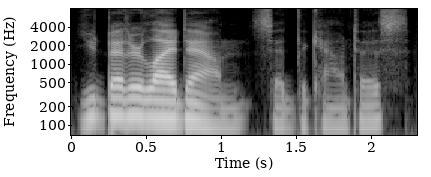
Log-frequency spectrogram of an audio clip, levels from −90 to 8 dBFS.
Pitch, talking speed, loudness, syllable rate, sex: 110 Hz, 180 wpm, -15 LUFS, 4.1 syllables/s, male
